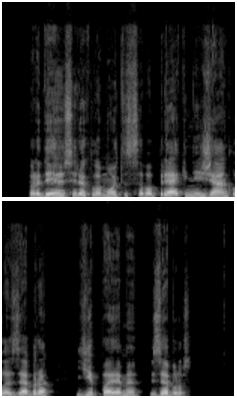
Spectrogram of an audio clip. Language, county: Lithuanian, Kaunas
